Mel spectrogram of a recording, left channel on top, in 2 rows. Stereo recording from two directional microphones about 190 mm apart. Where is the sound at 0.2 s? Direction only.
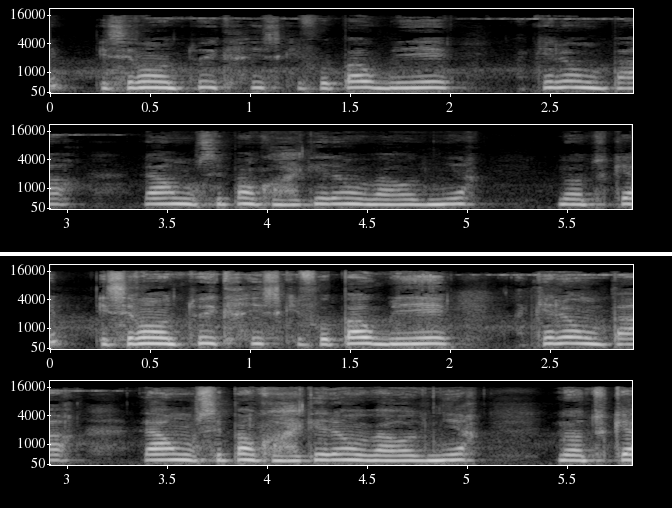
5° right (ahead or behind).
